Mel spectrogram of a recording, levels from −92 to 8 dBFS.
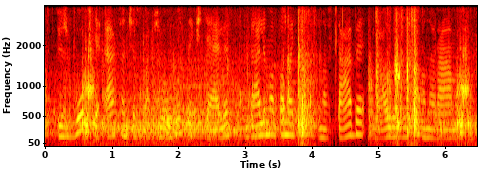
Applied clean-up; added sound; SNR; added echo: none; Sliding door; -3 dB; none.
